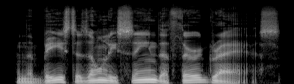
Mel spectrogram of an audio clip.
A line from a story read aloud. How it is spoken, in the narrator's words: said its owner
